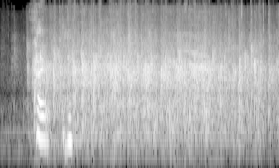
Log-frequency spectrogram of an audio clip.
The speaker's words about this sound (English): This clapping is going to give me a seriously swollen ego. I'm just letting you know.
